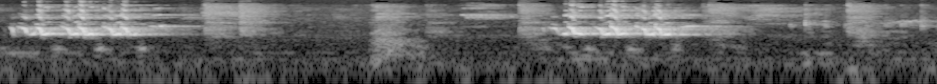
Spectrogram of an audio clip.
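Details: Loud, chattering lory used as a lure and master bird for other lories: two rasping, pulsed squawk bursts around two and a half seconds apart, a brief sweeping sound between them, faint low background noise.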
